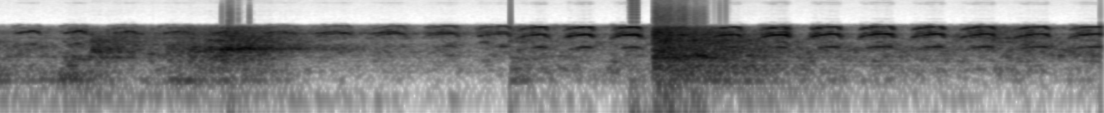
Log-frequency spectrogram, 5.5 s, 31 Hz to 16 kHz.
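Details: Peregrine falcon parents at a nest site in Włocławek, Poland, 23 May 2022 mid-afternoon, walking around screaming while workers make noise nearby and the young stay on the landing; harsh repeated arched cries, a sharp bang midway, mechanical rumble early.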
